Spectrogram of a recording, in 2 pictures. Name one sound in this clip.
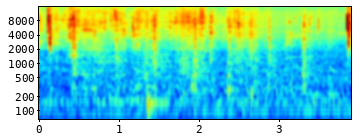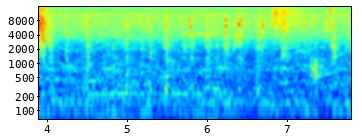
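A young woman chews and smacks her lips.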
